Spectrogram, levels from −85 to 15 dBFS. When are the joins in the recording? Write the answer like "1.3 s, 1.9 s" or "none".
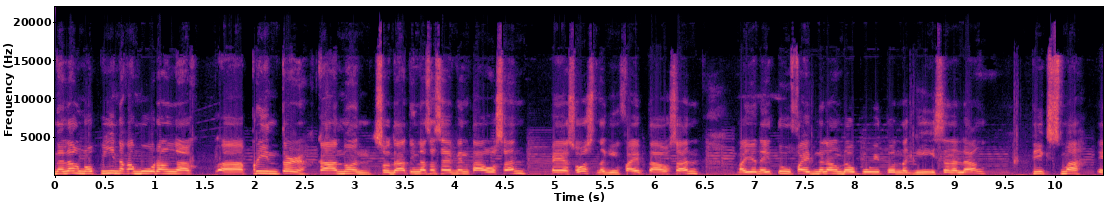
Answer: none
